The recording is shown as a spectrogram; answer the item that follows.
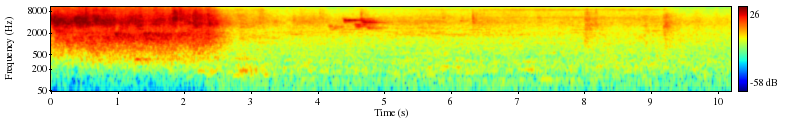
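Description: Audience applauding for about two and a half seconds, then a lower, steady level of hall noise.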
